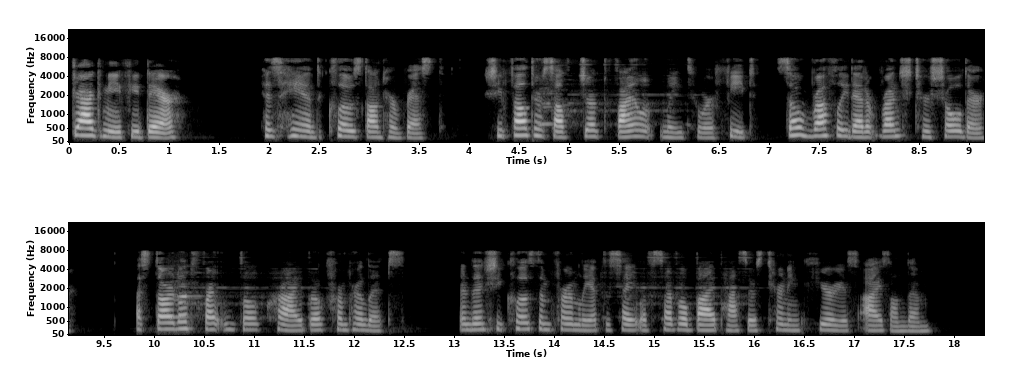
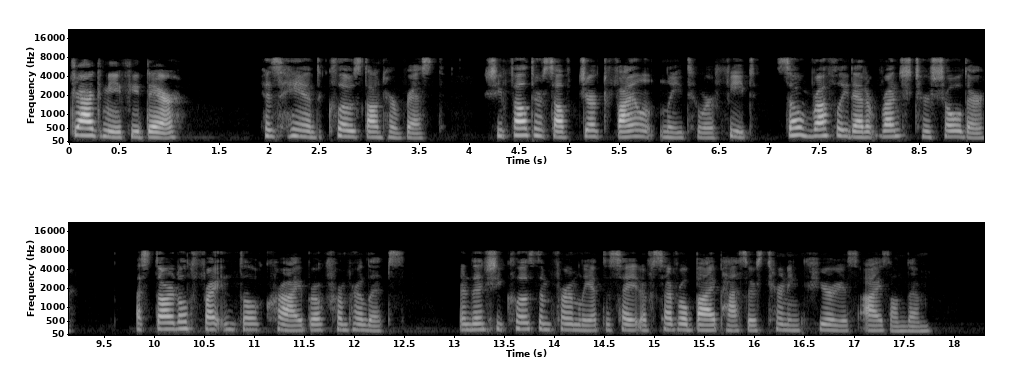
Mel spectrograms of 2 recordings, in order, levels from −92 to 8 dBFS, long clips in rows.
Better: second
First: noise reduction (neural mask model DeepFilterNet 3)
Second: none

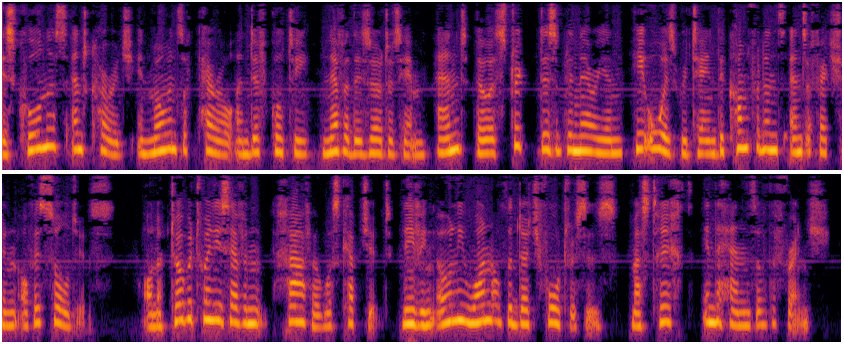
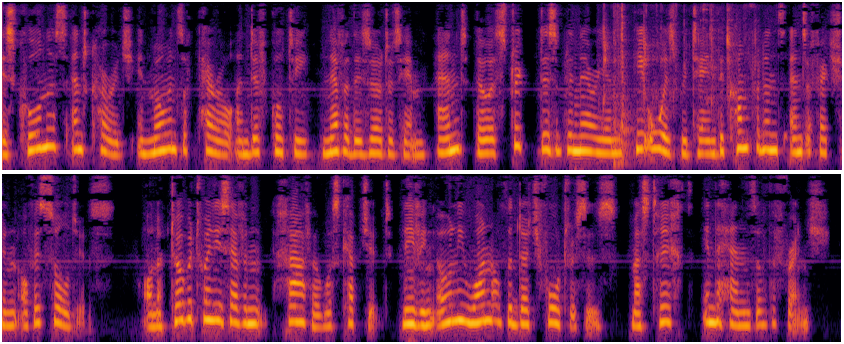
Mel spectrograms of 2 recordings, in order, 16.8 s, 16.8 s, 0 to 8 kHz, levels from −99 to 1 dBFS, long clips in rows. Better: first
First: none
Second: background sound (Keys jangling); 17 dB below the speech

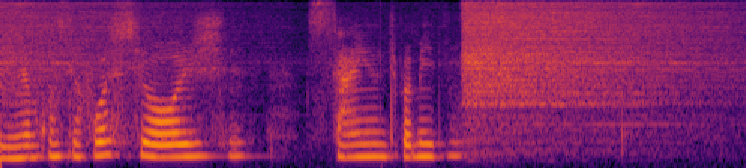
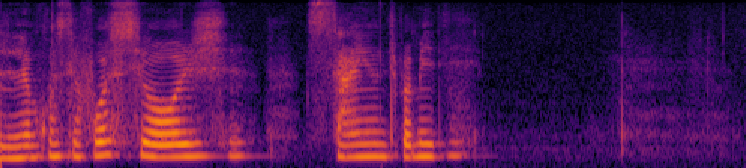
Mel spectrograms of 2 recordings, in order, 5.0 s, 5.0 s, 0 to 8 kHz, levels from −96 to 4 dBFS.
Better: second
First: background sound (Hi-hat); 7 dB below the speech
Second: none

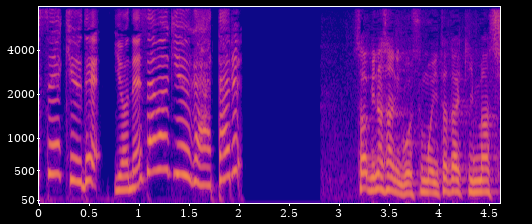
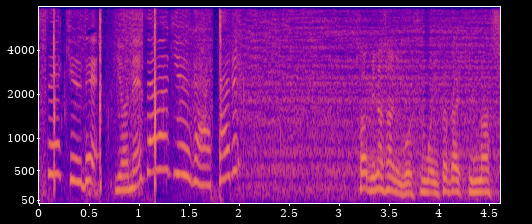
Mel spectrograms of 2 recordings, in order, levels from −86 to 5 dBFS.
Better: first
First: none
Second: background sound (Fire); 5 dB below the speech

